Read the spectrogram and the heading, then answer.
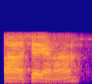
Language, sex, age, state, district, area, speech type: Kannada, male, 18-30, Karnataka, Chamarajanagar, rural, conversation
